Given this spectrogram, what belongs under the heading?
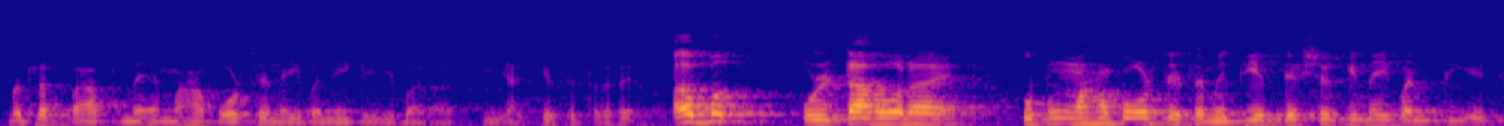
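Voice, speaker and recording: A man's voice: mid-range voice, moderate pace, warm tone, roomy sound, highs cut off. A man hosting a local news interview, asking probing, conversational questions.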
